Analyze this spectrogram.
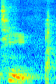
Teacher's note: American teas, all American teas are aspirated. There's a lot of air comes out when you do tea.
